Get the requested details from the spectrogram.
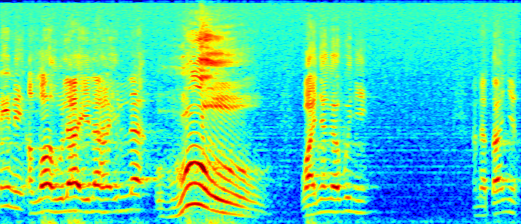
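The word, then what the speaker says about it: هو: Hu, singkatan dari huwa. Hu itu singkatan dari huwa. Huwa begini. Karena kalau kita wakaf dalam bacaan huwa, wa-nya nggak dibaca. Bacanya hu. Contoh, Quran surah kedua, ayat 255, ayat kursi.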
